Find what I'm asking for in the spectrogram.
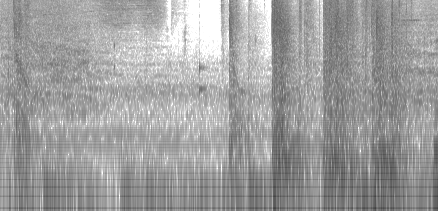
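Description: Gunfire in a colony-building video game, a dense fusillade of shots with broadband bursts around a brief lull, steady and fairly close throughout.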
